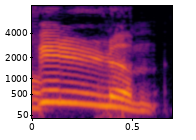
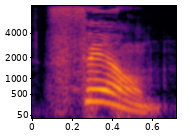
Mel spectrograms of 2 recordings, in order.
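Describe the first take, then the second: First: Every syllable gets equal stress. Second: The stress falls on the first vowel. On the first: "우리는 필름 할 때 강세가 다 들어가요" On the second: "앞쪽 모음 소리에다 강세를 둬야 되거든요"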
